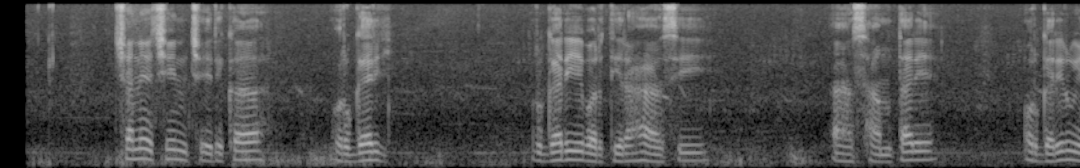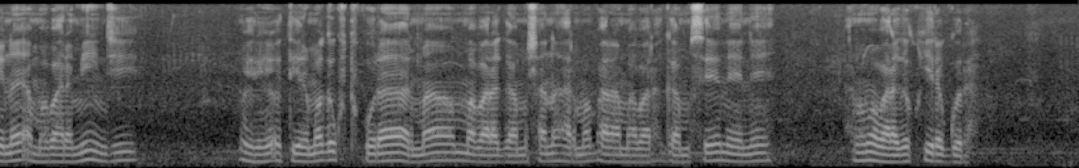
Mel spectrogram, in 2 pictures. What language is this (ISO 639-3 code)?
nyn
